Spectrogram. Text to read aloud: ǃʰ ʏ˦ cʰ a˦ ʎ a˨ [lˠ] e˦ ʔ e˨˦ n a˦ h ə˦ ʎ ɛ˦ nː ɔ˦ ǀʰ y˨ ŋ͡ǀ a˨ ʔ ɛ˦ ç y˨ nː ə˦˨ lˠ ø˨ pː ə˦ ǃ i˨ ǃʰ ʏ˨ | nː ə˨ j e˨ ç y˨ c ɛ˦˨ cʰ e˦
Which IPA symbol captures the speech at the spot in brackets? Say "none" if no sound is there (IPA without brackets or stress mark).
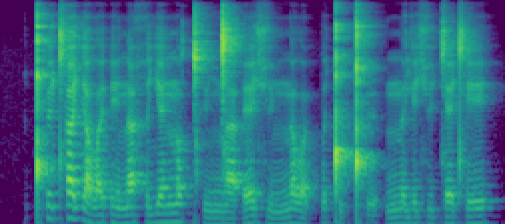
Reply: lˠ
